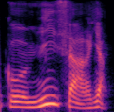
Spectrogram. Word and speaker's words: commissariat: Un commissariat. Un commissariat. Regardez, c'est un nom masculin. Un commissariat. Et maintenant, la prononciation.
